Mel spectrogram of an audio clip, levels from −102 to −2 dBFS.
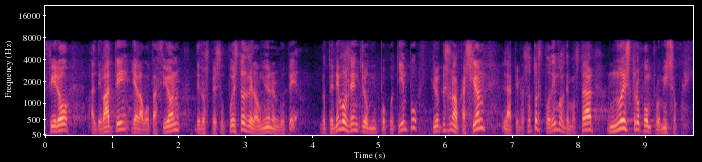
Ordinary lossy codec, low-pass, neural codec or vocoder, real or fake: none; 7.2 kHz; codec, 16 kHz, 2 kbps, FunCodec, trained on Chinese and English, 25 frames a second; fake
